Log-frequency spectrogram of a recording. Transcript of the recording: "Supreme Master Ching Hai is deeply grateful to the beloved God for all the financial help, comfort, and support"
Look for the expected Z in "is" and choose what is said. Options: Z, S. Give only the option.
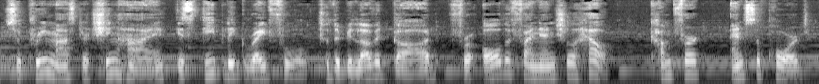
Z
